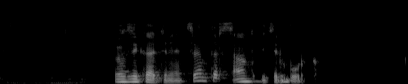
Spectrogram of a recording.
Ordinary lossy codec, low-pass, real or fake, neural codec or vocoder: none; 7.2 kHz; fake; codec, 16 kHz, 2 kbps, X-Codec, HuBERT features, trained on balanced general audio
